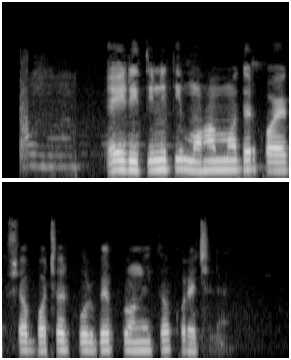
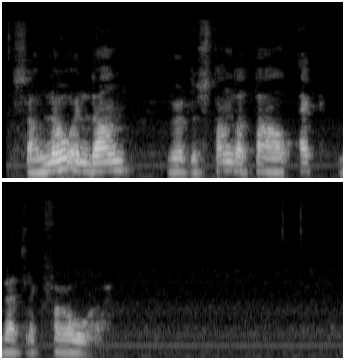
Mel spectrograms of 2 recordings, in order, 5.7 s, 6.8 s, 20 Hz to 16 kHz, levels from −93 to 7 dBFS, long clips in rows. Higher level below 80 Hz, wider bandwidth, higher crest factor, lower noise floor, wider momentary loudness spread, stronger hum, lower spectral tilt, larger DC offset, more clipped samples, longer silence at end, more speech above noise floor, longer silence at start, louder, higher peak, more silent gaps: first, -60 dBFS vs -66 dBFS; second, 7.6 kHz vs 9.2 kHz; about the same, 18 dB vs 20 dB; first, -76 dBFS vs -66 dBFS; second, 10 LU vs 14 LU; neither; second, -8 dB/octave vs -9.5 dB/octave; neither; neither; second, 0.85 s vs 2.45 s; first, 57 dB vs 40 dB; about the same, 0.2 s vs 0.25 s; first, -19 LUFS vs -27 LUFS; first, -2 dBFS vs -8 dBFS; neither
